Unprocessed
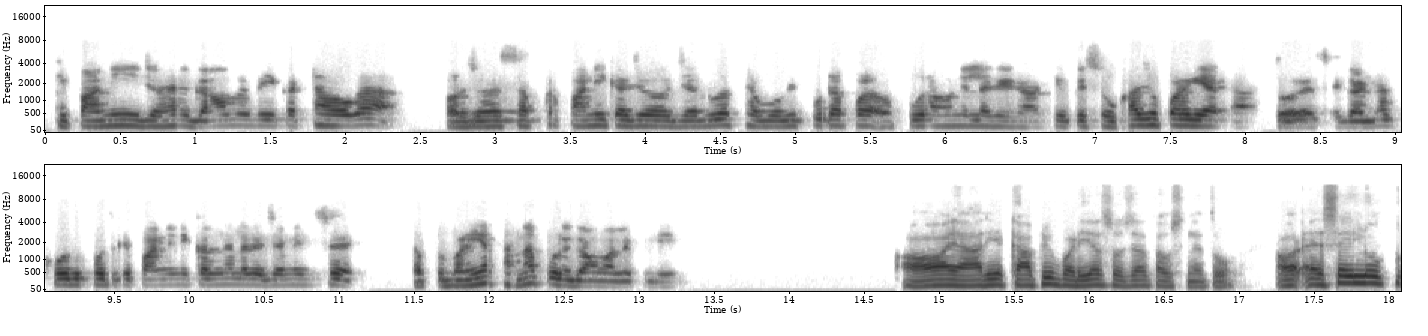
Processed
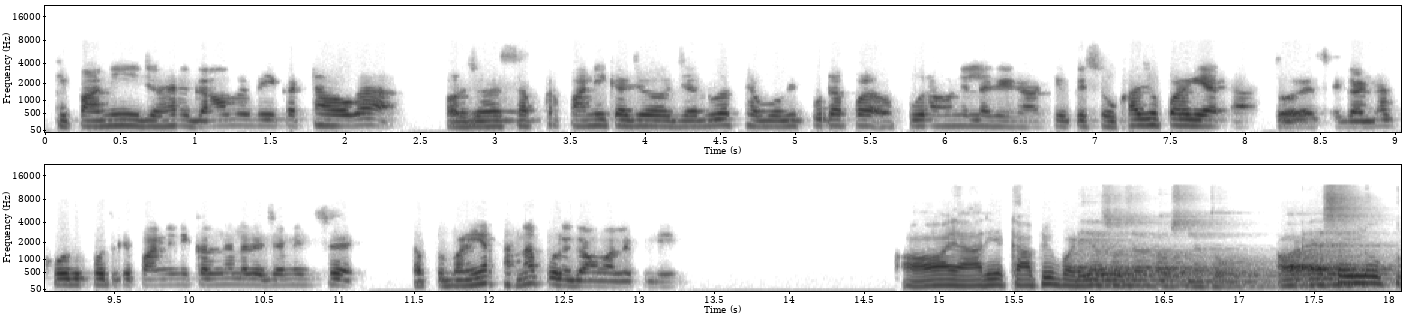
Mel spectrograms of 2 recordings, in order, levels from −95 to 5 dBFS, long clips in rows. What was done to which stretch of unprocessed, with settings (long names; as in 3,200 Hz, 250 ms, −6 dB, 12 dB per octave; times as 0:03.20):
0:15.87–0:17.67: thrown reverb, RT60 1.4 s, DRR 0 dB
